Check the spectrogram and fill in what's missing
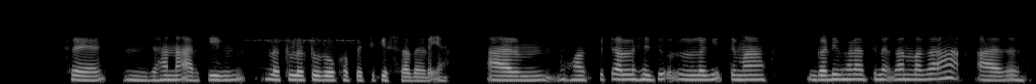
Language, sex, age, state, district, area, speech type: Santali, female, 18-30, West Bengal, Uttar Dinajpur, rural, conversation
